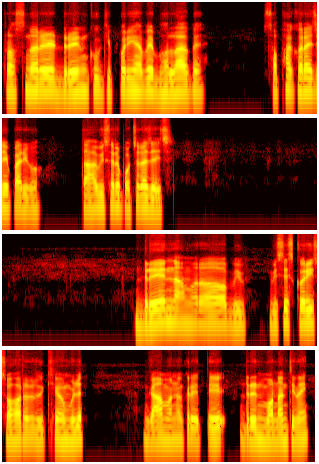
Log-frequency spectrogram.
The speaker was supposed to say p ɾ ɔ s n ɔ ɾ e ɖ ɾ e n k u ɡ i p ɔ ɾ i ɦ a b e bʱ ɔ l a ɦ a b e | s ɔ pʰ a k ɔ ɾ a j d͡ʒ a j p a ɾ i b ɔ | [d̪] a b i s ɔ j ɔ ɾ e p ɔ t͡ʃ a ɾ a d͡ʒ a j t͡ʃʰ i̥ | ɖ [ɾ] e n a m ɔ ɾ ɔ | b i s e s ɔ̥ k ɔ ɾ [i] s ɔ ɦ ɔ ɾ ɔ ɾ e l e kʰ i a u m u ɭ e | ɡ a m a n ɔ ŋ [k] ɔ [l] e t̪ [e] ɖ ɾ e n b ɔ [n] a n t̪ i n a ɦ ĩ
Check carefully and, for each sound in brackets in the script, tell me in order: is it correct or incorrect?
incorrect: t̪, correct, correct, correct, incorrect: ɾ, correct, correct

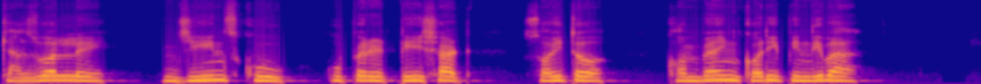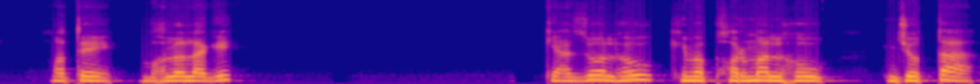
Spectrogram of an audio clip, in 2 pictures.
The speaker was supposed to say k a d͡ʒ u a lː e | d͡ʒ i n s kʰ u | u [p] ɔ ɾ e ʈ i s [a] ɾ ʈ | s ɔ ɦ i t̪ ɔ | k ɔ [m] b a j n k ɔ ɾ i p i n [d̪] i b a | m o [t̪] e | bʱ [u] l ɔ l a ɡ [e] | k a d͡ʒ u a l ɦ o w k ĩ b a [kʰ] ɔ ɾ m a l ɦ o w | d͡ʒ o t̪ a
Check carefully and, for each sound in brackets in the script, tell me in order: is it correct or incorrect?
correct, correct, correct, correct, correct, incorrect: ɔ, correct, incorrect: pʰ

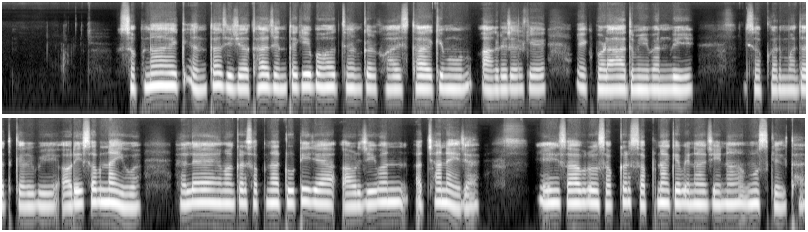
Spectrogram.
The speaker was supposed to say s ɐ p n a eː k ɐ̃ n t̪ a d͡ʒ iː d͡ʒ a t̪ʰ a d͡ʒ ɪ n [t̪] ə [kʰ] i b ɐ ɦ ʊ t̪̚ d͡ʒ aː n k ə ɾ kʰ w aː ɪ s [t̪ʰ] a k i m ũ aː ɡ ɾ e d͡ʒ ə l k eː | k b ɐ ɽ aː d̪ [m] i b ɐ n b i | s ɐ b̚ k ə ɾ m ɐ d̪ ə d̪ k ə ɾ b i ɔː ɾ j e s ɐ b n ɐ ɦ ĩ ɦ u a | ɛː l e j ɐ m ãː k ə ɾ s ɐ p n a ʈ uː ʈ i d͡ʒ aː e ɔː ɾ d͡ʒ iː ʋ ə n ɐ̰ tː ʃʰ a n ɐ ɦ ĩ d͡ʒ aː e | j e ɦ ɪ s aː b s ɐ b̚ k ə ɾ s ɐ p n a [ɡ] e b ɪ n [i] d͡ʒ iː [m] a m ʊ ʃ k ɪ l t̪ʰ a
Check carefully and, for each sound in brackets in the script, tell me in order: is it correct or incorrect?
correct, incorrect: k, correct, correct, incorrect: k, incorrect: a, incorrect: n

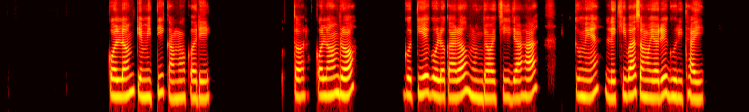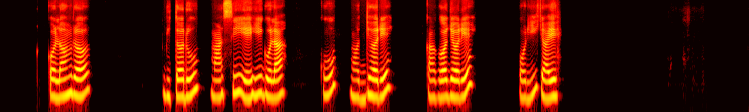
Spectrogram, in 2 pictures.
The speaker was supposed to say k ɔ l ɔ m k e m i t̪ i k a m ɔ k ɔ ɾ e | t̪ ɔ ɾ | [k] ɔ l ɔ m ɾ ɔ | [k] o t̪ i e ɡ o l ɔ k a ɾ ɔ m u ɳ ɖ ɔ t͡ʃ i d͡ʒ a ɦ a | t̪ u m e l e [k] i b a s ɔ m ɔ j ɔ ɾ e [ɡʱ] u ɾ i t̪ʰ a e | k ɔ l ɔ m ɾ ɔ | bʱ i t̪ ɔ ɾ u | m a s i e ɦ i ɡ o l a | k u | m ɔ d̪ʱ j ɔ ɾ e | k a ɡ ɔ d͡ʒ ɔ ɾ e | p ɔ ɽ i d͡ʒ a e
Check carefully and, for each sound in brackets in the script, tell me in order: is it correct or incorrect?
correct, incorrect: ɡ, incorrect: kʰ, correct

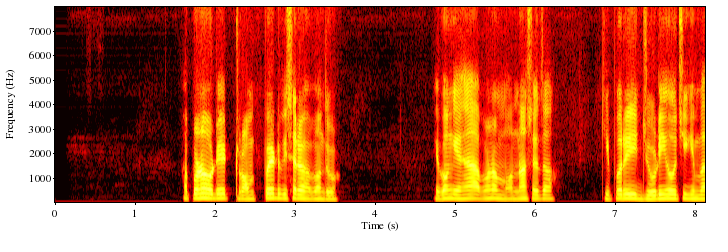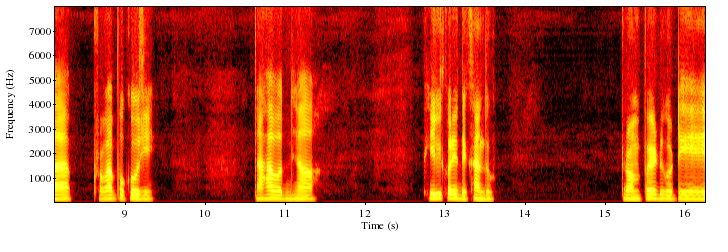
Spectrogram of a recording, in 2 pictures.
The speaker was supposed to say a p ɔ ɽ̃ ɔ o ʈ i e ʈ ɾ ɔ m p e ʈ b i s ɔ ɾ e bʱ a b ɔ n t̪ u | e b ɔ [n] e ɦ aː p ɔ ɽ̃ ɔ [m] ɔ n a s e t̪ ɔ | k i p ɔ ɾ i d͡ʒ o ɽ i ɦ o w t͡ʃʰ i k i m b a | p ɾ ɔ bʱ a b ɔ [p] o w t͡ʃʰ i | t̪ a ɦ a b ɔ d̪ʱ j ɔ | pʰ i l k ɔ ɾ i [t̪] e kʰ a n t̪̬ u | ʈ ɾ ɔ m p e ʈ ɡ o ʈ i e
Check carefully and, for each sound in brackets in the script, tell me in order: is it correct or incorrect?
incorrect: ŋ, correct, incorrect: k, incorrect: d̪

